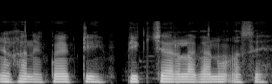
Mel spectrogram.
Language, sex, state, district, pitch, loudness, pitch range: Bengali, male, Assam, Hailakandi, 125 Hz, -17 LUFS, 120-130 Hz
